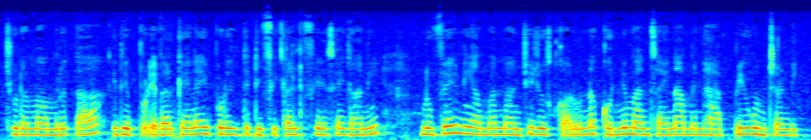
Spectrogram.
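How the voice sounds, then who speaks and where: A woman voicing a calm, kindly doctor in a cartoon, who talks in a gentle, reassuring way. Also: deep voice, quick pace, slightly rough.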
